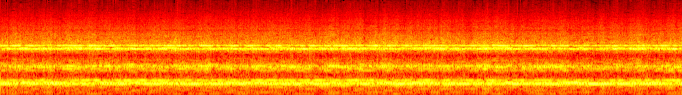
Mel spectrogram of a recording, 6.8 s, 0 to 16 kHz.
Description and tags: atmosphere noise 004
White noise processed with FIR-filter.
atmosphere, engine, film, horror, industrial, noise, sci-fi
